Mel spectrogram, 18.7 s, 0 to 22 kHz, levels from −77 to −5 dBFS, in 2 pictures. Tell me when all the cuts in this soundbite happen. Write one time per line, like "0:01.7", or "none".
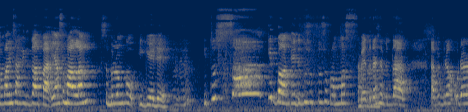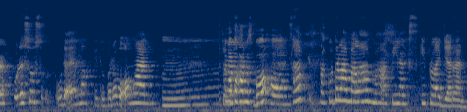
0:07.1
0:13.8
